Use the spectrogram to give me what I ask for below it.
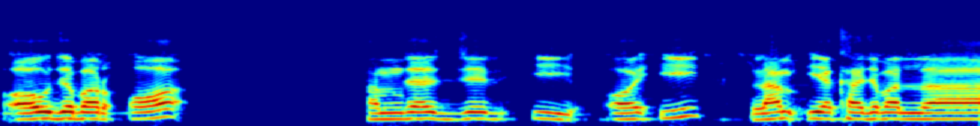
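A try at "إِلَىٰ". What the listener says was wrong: ইয়াটার উচ্চারণ হবে না। ইয়াটার উচ্চারণ হবে না, কারণ ইয়ার উপরে কিছু নেই। না, ইয়াটা কেন উচ্চারণ হবে? সাকিন যাওয়ার টাওয়ার কিছু নেই।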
